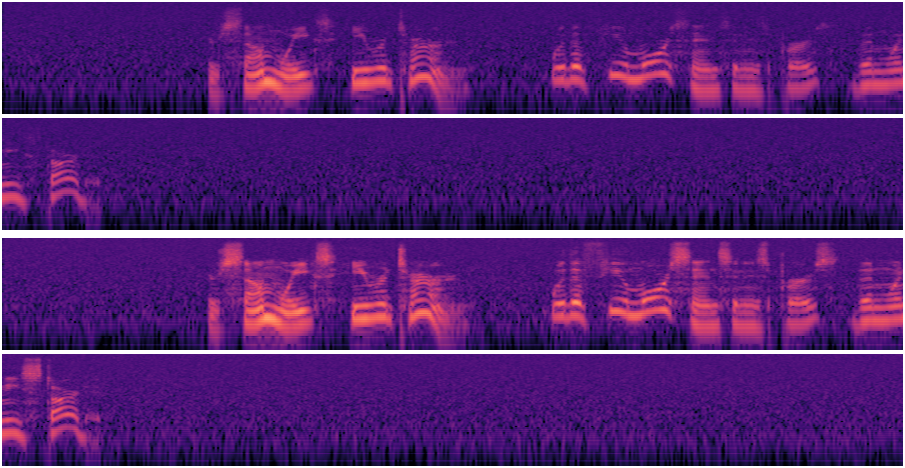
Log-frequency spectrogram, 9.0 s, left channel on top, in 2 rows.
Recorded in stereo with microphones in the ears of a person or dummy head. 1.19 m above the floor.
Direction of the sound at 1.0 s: 30° right (ahead or behind).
